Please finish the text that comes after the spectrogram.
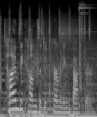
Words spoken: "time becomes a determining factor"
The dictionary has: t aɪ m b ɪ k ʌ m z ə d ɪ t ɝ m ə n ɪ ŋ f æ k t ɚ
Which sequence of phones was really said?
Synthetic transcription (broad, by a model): t aɪ m b ɪ k ʌ m z ə d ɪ t ɝ m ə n ɪ ŋ f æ k t ɚ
